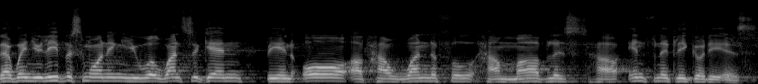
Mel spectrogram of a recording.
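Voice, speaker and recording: A man with a plain, everyday voice speaks at a moderate pace and fairly high pitch, with hardly any pauses. His intonation is fairly even against a quiet background. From South Africa, Cape Town. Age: 50s. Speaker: pastor. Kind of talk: sermon.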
